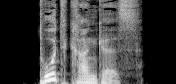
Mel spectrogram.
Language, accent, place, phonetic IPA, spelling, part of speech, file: German, Germany, Berlin, [ˈtoːtˌkʁaŋkəs], todkrankes, adjective, De-todkrankes.ogg
- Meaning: strong/mixed nominative/accusative neuter singular of todkrank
